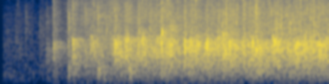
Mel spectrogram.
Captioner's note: applause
